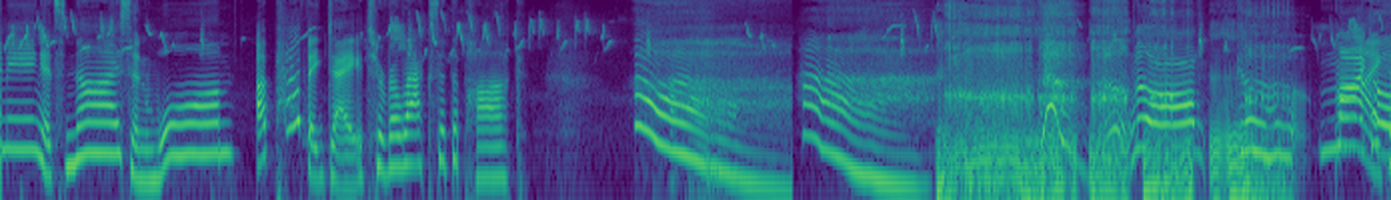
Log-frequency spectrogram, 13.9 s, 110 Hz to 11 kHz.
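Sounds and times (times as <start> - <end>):
speech: 0.0 - 5.4, 6.3 - 13.9
person imitating snoring while asleep at a park: 8.4 - 13.1
exaggerated snorting and grunting noises: 9.3 - 13.1.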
